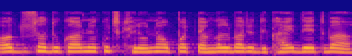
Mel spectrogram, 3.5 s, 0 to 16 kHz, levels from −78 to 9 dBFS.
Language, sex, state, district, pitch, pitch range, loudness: Bhojpuri, female, Uttar Pradesh, Ghazipur, 220 Hz, 210-225 Hz, -14 LUFS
